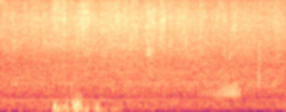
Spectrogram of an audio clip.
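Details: A common frog in a pond at spawning time: a few loud low knocks and splashes at first, then one brief, rapidly pulsed purring croak.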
